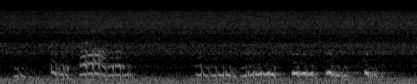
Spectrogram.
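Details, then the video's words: Black grouse calling near a golden eagle nest cam in Latvia, 6:37 PM, 8 September 2019: low, bubbling, dove-like cooing phrases in a rolling run of about three notes per second, over a faint steady background hiss. "A Black Grouse is calling"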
